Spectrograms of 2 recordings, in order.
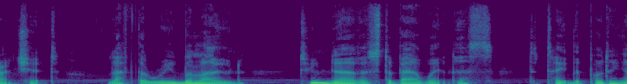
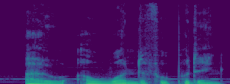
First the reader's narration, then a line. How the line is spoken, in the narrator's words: Bob Cratchit said, and calmly too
